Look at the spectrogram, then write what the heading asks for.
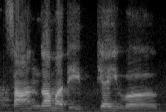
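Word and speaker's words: साङ्गमधीत्य: भाषा का नियम है म पूरा लिखा है म पूरा पढ़ना है तस्म सांगम अधित्यव तस्मात सांगमधित तस्मात सांगमधितव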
